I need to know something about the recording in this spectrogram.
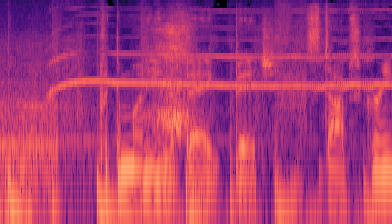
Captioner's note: girl screams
